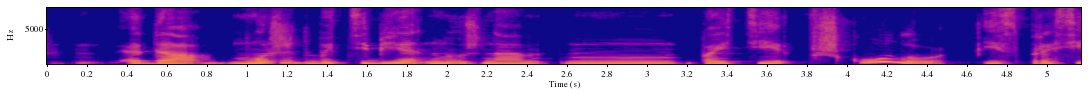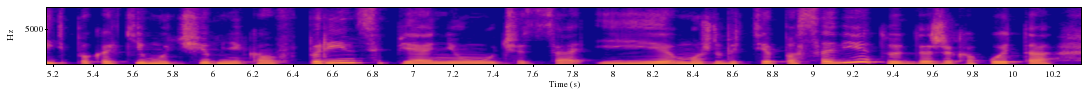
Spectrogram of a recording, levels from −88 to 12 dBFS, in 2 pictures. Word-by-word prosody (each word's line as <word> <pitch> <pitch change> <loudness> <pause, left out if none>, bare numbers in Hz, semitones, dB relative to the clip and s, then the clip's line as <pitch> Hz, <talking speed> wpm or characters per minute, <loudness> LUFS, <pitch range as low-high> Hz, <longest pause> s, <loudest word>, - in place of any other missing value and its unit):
М, 245 +2 -18 0.2
э, 185 - +2
да, 195 +1 +3
может 245 +6 +3
быть, 240 +2 +1
тебе 240 +1 +3
нужно, 225 -1 +2
м, 200 0 0
пойти 220 0 0
в - - -15
школу 205 - +2 0.2
и 205 - -1
спросить, 225 +3 -2
по 195 - -5
каким 215 +2 0
учебникам 215 -4 -1
в 185 - -23
принципе 245 -4 0
они 170 -1 0
учатся, 160 -4 -3 0.2
и, 195 +2 +1
может 200 +2 -2
быть, 200 0 -5
те 215 - 0
посоветуют 240 - +1
даже 160 +1 -1
какой-то 185 -2 -1
205 Hz, 155 wpm, -22 LUFS, 190-230 Hz, 0.2 s, да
